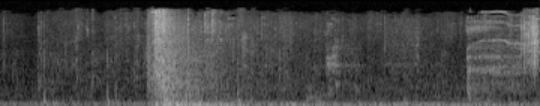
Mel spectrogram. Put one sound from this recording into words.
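A heavy wooden door creaks and bangs open.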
